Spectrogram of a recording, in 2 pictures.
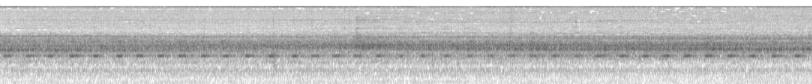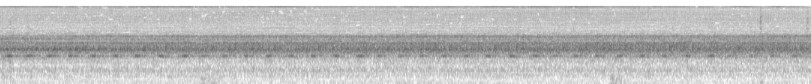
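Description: Model trains running on a layout: a steady whirring hiss of small locomotive motors and wheels rolling on the rails.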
